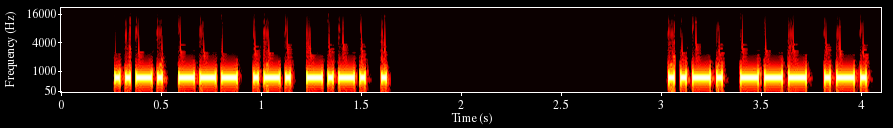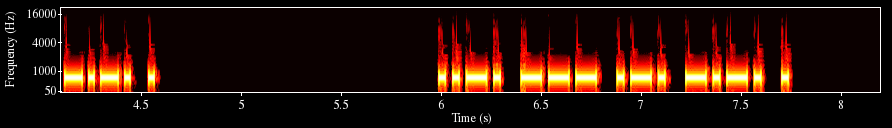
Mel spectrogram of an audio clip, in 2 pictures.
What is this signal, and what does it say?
Morse code, heard as a keyed tone, about 38 wpm, 700 Hz. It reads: FORCE FORCE FORCE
